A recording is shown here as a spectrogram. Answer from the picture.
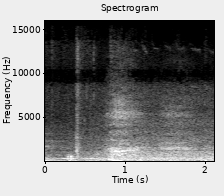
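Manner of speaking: long breathy sigh of exhaustion; tired sigh. Real, not acted. Vlogger sighing after climbing stairs to the lookout, long tired sigh. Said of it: "I'm exhausted".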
